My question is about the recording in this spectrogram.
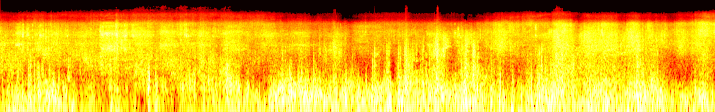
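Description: Wind buffeting the microphone of a skier's camera while skiing downhill, with the scrape of skis over packed snow. It gets louder about five seconds in as the skier picks up speed.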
